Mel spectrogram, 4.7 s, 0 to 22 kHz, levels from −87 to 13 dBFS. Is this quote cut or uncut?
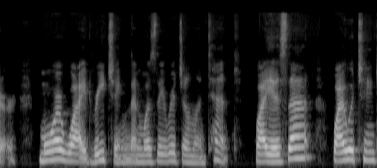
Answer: cut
